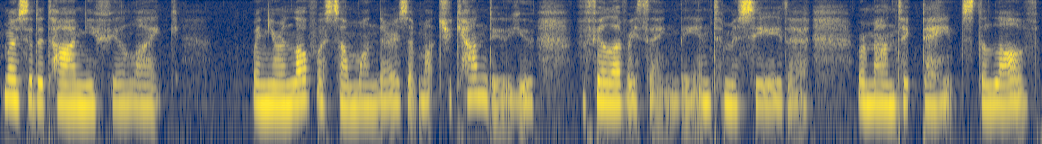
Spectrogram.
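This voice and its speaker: A woman with an English accent voicing an ancient, possessive, wistful witch in a slow, intimate, breathy ASMR whisper. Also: medium pitch, flat delivery, a little mellow. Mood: melancholy, musing. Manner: slow, intimate, musing, with lingering pauses. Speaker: ASMR roleplay performer. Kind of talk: whispered ASMR roleplay monologue.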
